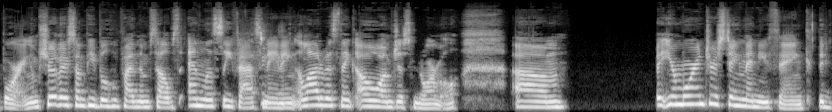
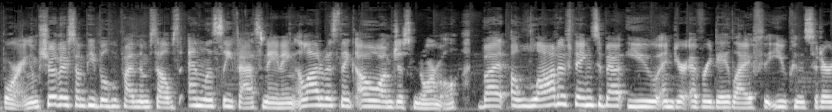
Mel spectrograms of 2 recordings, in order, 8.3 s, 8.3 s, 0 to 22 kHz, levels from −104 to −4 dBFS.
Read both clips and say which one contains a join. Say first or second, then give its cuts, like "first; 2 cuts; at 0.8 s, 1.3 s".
second; 1 cut; at 4.7 s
